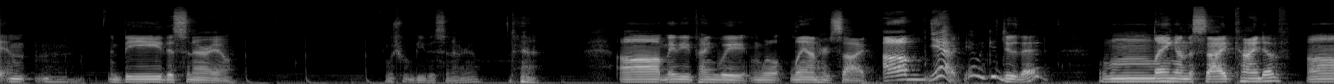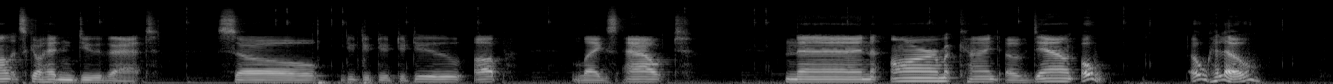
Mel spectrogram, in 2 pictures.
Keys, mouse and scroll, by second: 9.0-9.6 scroll down 8, 11.5 click, 14.2 click, 16.2 right click, 16.8 shift+right click, 17.3 click, 18.7-20.2 drag, 21.0 right click, 21.7 click, 23.4-24.6 drag.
